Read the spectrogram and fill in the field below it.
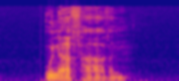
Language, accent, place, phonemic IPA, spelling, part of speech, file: German, Germany, Berlin, /ˈʊn.ɛrˌfaːrən/, unerfahren, adjective, De-unerfahren.ogg
- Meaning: inexperienced, green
